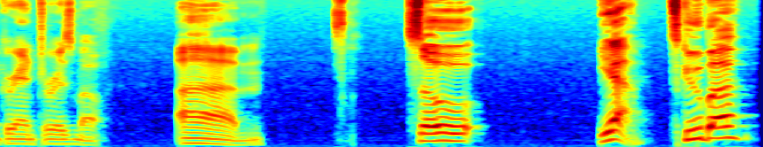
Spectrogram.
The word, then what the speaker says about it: Tsukuba: people pronounce it like sucaba or or you know any other way um the the roughly correct way to pronounce it is scuba so I kind of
